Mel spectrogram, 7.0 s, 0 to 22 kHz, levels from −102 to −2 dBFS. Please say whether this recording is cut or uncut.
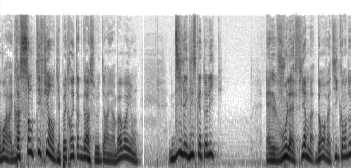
uncut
